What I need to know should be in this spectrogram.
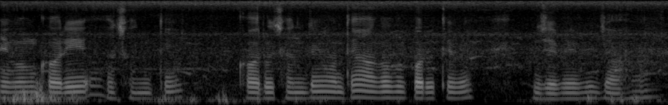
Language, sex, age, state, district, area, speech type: Odia, male, 18-30, Odisha, Nuapada, urban, spontaneous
